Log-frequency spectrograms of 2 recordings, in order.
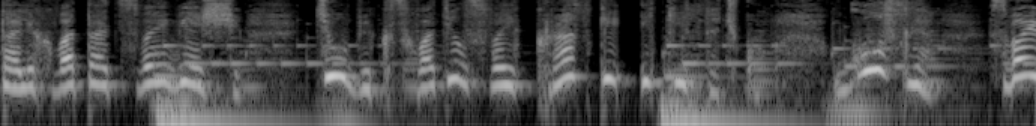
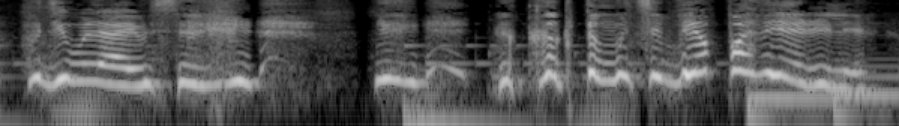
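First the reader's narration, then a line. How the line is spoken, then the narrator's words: Mocking, laughing crowd. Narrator (Russian): Все смеялись над Незнайкой и говорили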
